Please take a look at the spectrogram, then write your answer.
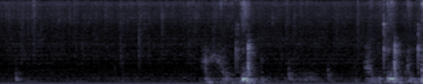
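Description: Chopped onion frying with mustard and cumin in a pan for a sea fish curry, a steady low sizzle that swells into louder crackling bursts with stirring, no voices.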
